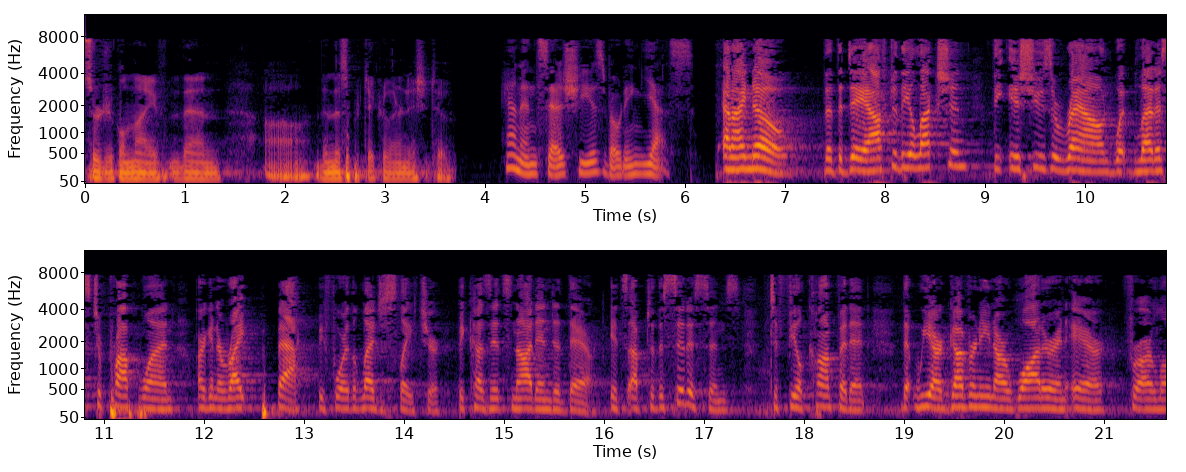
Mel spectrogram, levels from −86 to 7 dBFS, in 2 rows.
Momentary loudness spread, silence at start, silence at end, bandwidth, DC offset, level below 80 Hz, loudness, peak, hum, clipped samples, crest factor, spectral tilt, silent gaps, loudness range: 15 LU; 0 s; 0 s; 8 kHz; under 0.1%; -48 dBFS; -25 LUFS; -8 dBFS; none; under 0.1%; 16 dB; -5 dB/octave; none; 8 LU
